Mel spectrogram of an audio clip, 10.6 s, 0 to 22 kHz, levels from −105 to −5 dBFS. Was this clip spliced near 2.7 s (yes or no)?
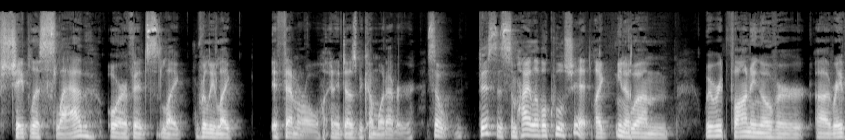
no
